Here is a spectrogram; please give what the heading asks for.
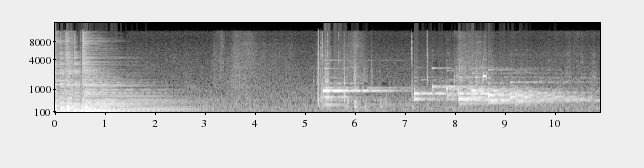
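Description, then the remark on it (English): A car's electronic greeting chime as the speaker's car says hello: a struck tone rings out and fades, then after a pause a short melodic run of bright, clear electronic tones plays, with no talking. “What was that? That was my car saying hello.”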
